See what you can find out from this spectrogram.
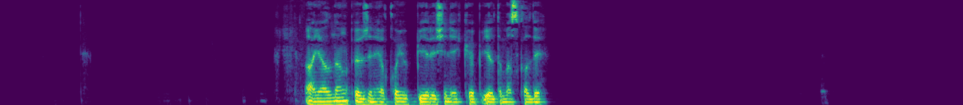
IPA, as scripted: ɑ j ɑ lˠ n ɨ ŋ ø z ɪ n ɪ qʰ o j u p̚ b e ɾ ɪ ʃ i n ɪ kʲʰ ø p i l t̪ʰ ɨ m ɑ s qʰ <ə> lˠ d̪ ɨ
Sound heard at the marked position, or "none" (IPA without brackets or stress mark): ə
